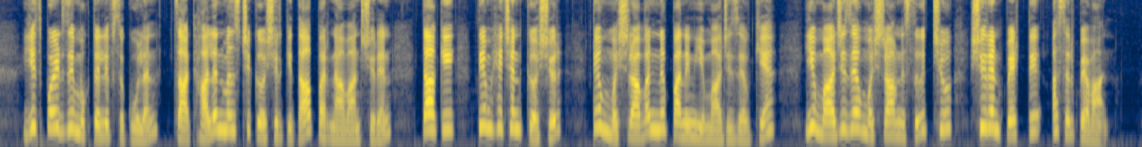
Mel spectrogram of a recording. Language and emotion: Kashmiri, neutral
